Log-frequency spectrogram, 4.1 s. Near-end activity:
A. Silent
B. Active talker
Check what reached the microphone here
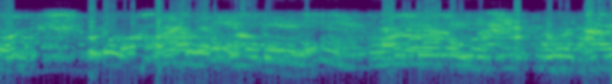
B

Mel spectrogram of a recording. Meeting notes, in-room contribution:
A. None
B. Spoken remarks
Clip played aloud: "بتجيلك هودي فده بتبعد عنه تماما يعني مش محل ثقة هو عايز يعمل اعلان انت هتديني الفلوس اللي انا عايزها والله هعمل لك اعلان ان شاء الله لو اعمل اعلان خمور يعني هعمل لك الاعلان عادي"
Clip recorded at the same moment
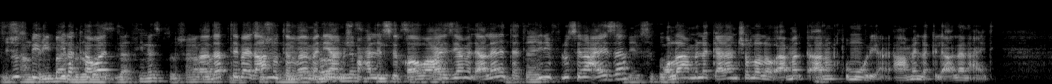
B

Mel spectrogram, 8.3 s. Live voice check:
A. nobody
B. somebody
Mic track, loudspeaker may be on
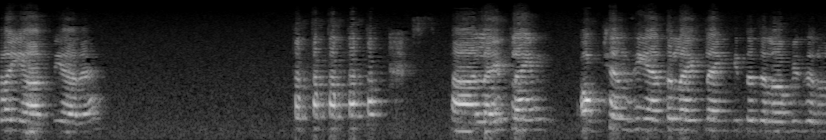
A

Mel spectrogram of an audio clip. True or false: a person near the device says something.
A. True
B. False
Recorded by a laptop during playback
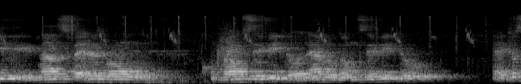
A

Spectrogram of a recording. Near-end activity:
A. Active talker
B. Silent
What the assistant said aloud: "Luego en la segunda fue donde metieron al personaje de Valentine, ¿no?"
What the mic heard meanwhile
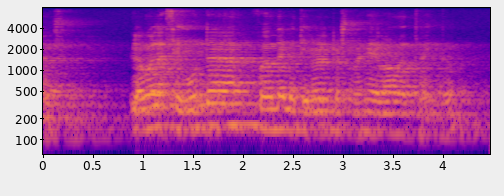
B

